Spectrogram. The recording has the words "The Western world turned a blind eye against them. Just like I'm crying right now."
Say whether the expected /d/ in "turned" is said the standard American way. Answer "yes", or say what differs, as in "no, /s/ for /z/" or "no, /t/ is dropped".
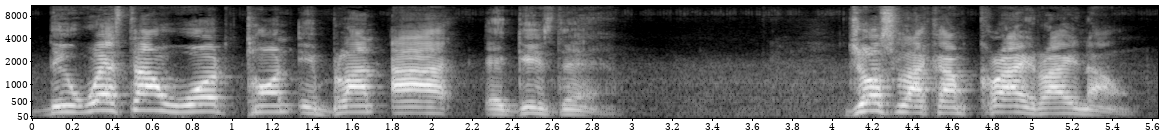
no, /d/ is dropped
